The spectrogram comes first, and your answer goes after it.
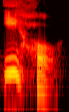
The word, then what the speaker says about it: hijo: Okay, and then we get the word Hijo. Now, interestingly, the letter H, or as we call it in Spanish, H, is not pronounced. So you almost have to pretend that it's not there.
